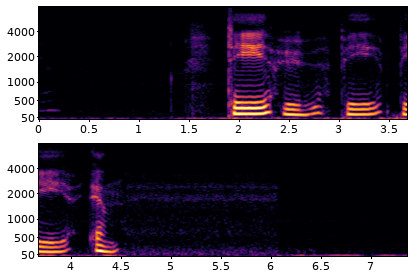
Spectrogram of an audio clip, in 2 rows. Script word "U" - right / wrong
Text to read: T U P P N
right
